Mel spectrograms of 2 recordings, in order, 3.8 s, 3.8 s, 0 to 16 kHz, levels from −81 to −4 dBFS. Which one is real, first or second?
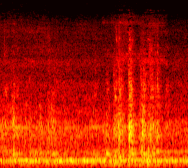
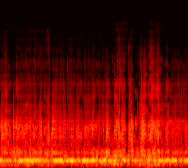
first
